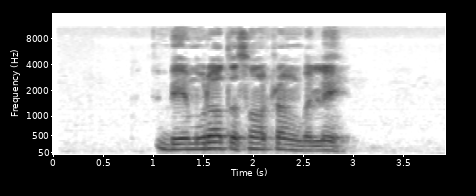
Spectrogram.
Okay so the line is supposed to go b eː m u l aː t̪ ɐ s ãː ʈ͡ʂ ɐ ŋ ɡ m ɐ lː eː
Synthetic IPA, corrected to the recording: b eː m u ɾ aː t̪ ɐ s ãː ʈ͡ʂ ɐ ŋ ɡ b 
